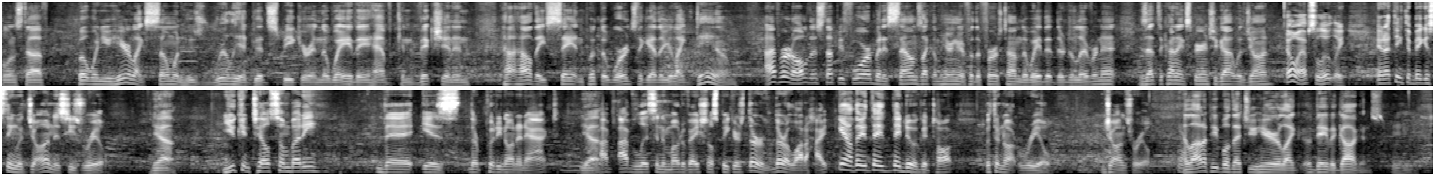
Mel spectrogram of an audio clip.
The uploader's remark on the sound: recording LIVE from Las Vegas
